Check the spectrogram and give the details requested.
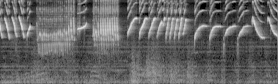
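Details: Canary song for training other songbirds such as magpie-robins: fast descending sweeps, two harsh buzzy rattles, then quick repeated chirping sweeps in a lively continuous stream.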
